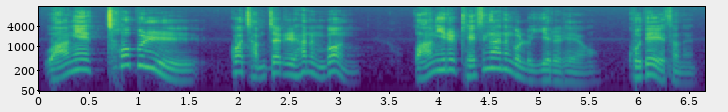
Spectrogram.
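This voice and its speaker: A man's voice: medium pitch, huge pitch swings, normal speed. A male pastor giving a conversational sermon, often asking the congregation rhetorical questions and acting out quoted lines.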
